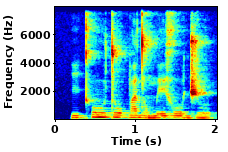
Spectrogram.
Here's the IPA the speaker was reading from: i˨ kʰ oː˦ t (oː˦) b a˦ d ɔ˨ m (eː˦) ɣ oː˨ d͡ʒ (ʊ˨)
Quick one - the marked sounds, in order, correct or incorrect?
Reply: correct, incorrect: eː˨, correct

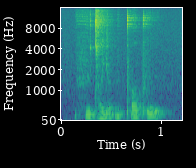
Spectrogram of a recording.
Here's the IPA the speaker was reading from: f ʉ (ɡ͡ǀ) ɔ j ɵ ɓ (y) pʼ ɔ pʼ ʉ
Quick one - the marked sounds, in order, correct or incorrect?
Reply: incorrect: d, correct

